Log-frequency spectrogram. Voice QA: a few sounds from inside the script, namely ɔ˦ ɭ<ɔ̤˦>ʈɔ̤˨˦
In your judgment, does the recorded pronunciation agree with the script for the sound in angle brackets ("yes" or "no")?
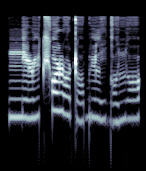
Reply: yes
